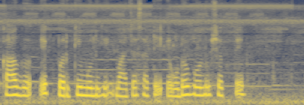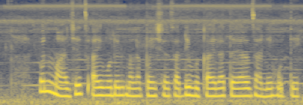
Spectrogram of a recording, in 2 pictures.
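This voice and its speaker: Woman reader doing a hurt, pleading young student; dark, mellow tone. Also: mid-range voice, steady tone, moderate pace, close to an everyday voice. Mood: sorrowful. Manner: pleading, sorrowful.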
